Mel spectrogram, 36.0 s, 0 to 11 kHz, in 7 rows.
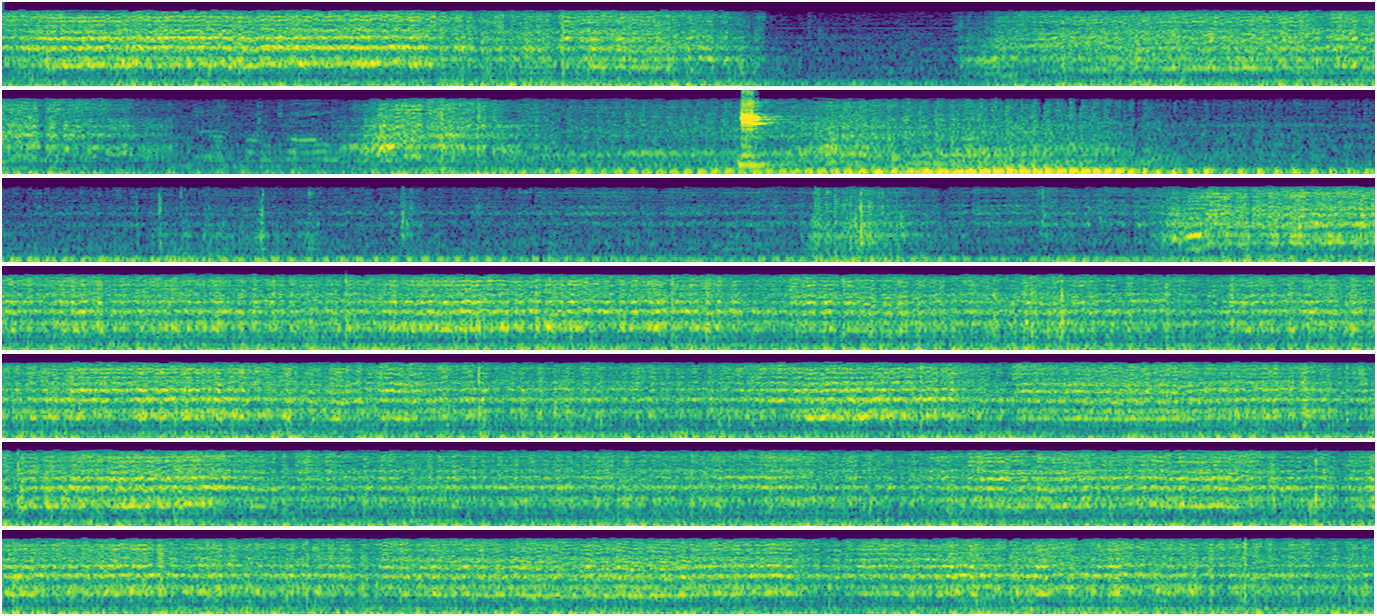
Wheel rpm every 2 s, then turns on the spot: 210, 80, 120, 10, 0, 10, 10, 150, 230, 220, 230, 230, 220, 220, 230, 220, 220, 230.
none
